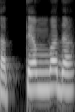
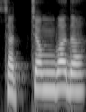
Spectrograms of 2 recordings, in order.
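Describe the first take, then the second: First: The first word has a clear 'ty' sound. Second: The first word has a doubled 'ch' sound. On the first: It is the refined, grammatically trained form. "આપણે કહીએ કે બોલ સત્યમ વદ" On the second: It is the natural, untrained way a child speaks. "એની કાલી ઘેલી વાણીમાં"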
